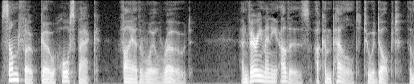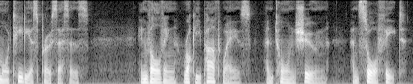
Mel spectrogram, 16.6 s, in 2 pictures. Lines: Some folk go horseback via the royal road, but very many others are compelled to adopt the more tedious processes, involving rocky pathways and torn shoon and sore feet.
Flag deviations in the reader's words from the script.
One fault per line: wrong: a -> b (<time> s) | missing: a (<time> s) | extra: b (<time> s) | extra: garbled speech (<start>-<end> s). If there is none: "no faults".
wrong: but -> and (4.8 s)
